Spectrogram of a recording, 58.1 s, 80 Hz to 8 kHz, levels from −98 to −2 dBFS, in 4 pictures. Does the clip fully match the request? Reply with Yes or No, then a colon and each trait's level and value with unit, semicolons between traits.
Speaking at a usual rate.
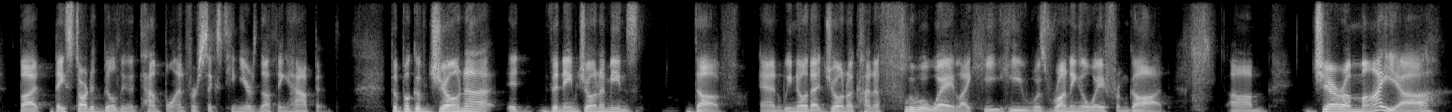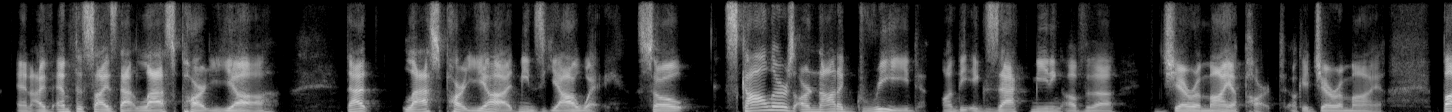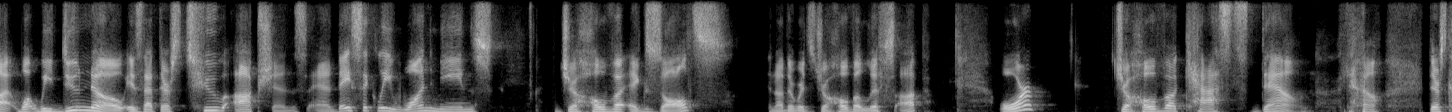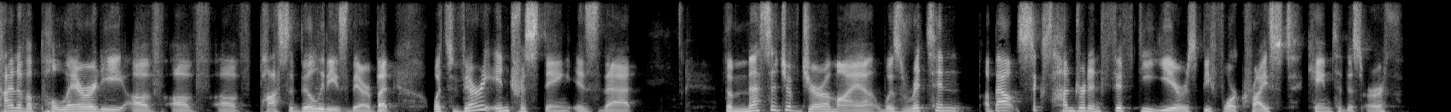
No: slow, 130 wpm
